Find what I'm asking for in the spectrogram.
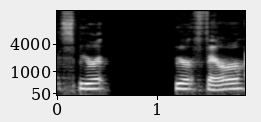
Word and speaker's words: Spiritfarer: Am I saying that right? Spiritfarer? – I think so.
